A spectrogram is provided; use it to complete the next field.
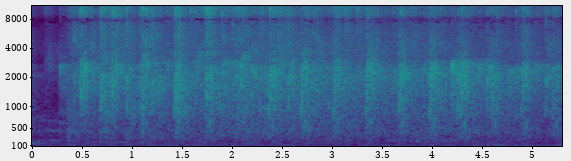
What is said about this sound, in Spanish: Amén, aleluya. Un aplauso a Cristo.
